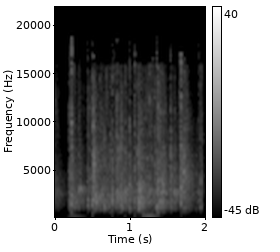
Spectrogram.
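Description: An audience applauds steadily, a dense wash of many hands clapping at once, with a couple of short voiced cheers or calls rising briefly above the clatter.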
